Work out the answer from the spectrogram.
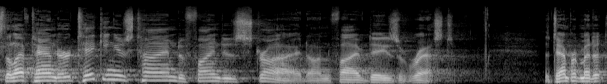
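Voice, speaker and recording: A man performing as a folksy baseball radio commentator, calling play-by-play in measured, punchy phrases with dramatic pauses. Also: mid-range voice. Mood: steady, folksy. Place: live reading in a large reverberant hall. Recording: echoey hall with long reverb.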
